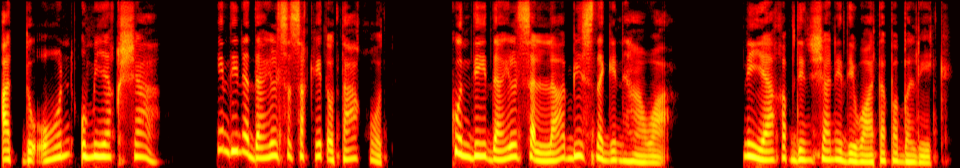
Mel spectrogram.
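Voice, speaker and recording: A woman's voice: lowish voice, animated, a little slow, a little mellow, no room sound, studio quality. A woman narrating a scripted romantic drama as a storyteller.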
